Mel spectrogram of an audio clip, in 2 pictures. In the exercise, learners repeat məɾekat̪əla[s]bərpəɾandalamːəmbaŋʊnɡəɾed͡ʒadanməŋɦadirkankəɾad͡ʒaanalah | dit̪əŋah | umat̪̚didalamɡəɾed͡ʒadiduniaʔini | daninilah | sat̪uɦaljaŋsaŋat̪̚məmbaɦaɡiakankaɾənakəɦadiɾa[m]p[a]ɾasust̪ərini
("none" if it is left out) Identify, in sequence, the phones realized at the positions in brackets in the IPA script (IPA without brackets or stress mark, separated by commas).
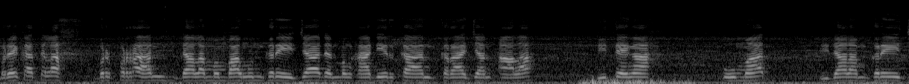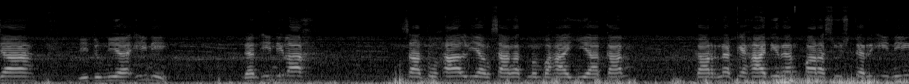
h, n, a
